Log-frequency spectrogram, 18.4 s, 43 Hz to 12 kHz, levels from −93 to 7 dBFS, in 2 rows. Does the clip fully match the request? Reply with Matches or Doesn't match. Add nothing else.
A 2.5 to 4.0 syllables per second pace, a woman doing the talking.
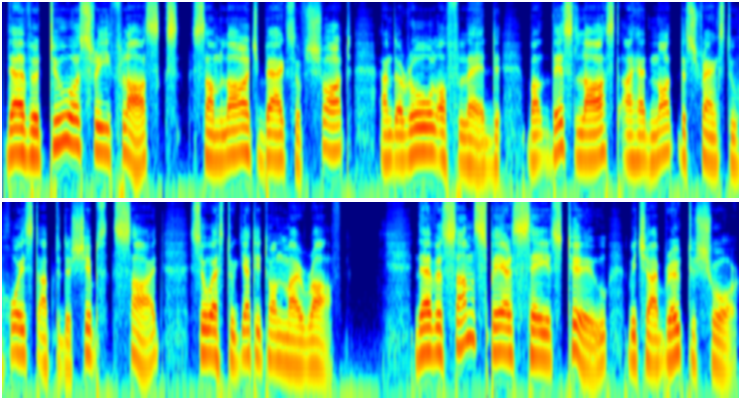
Doesn't match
